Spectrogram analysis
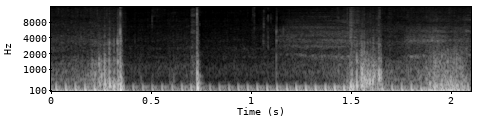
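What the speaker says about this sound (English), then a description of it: "when that fires into life, you get a proper boom, side-to-side jerk where the boxer engine kicks in" BMW R1250GS boxer engine firing into life and settling into a steady, loud low rumble close by, with a couple of sharp clattering bursts over the running engine.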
